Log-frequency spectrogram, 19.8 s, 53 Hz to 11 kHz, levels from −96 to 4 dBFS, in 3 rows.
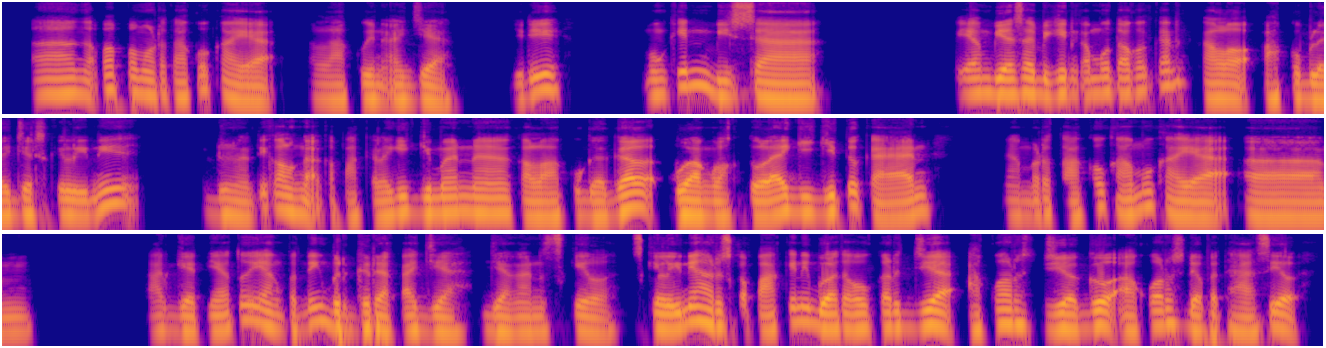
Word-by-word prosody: eee, 140 +1 -1
enggak 130 - -5
papa 170 - -4
menurut 130 -1 -2
aku 125 - -3
kayak 105 -6 -1 0.2
lakuin 110 0 -3
aja. 105 -1 -1 0.3
Jadi, 155 +10 +1 0.4
mungkin 200 +11 -1
bisa 115 -3 +3 0.7
yang 145 +1 -1
biasa 145 0 +5
bikin 140 +1 0
kamu 140 +3 -2
takut 150 +2 -2
kan, 205 +2 -3
"Kalau 115 -1 +2
aku 120 +2 -5
belajar 115 0 +1
skill 115 +3 -1
ini, 175 - 0 0.3
aduh 115 0 -3
nanti 100 +9 -5
kalo 140 -4 +1
enggak - - -2
kepakai 105 0 -9
lagi 130 - +2
gimana? 125 +1 +2
Kalau 105 -2 +1
aku 110 - -11
gagal 145 +10 +5
buang 115 -2 +6
waktu 105 +1 -2
lagi," 130 +3 +4
gitu 135 +6 0
kan? 100 +3 +1 0.4
Nah, 110 - -9
menurut 110 +2 -5
aku 105 +9 -5
kamu 125 +1 -1
kayak, 105 -7 +1
mmm, 105 0 -1 0.6
targetnya 115 +1 -2
tuh 190 - -2
yang 140 -6 +2
penting 165 +8 -2
bergerak 130 -4 +2
aja, 110 -2 -1
jangan 105 -2 -2
skill, 110 -1 -3
"Skill 125 - +1
ini 175 - +5
harus 150 -5 +4
kepakai 115 +7 -2
nih - - +2
buat 130 -1 +6
aku 125 +1 +3
kerja, 140 +2 +4
aku 120 - -5
harus 150 - -2
jago, 130 +3 +4
aku 115 +2 -3
harus 155 - -3
dapat 120 +2 -1
hasil." 115 +3 +1
120 Hz, 200 wpm, -24 LUFS, 110-140 Hz, 0.7 s, buang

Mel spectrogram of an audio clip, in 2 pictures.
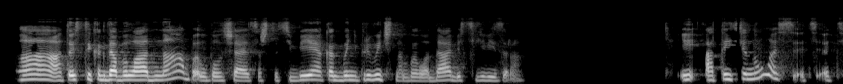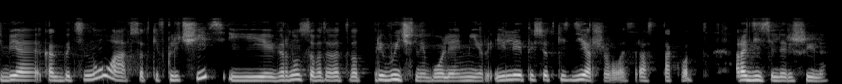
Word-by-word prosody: А, 220 -3 +5
то 210 - +7
есть, 210 0 +1
ты 235 - +4
когда 215 0 +9
была 205 0 +8
одна, 215 +10 +2
п 180 - 0
получается, 175 -1 -2
что 175 -1 -8
тебе 205 +5 +2
как 200 -1 +1
бы 205 - +3
непривычно 215 +3 -1
было, 165 -1 -4
да, 185 +4 0
без 180 -1 -6
телевизора. 180 -2 -8 1.6
И. 220 +1 +1
А 200 - +2
ты 235 +4 +2
тянулась, 250 - 0
т 445 +2 -9
тебе 190 0 -1
как 185 -2 -3
бы 195 - -3
тянуло 230 - -2
всё-таки - - -10
включить 290 - -4
и 180 -3 -1
вернуться 210 +5 -2
вот 185 -1 -5
в - - -3
этот 185 0 -5
вот 180 0 -7
привычный 210 -5 -1
более 170 0 -3
мир? 175 -1 -6
Или 210 +3 +1
ты 215 +1 -7
всё-таки 210 0 -5
сдерживалась, 205 +3 -3
раз - - -8
так - - -11
вот - - -6 0.4
родители 195 -3 +1
решили? 170 -1 -6
200 Hz, 165 wpm, -21 LUFS, 180-220 Hz, 1.6 s, когда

